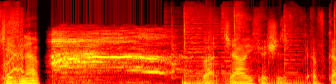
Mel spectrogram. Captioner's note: screams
